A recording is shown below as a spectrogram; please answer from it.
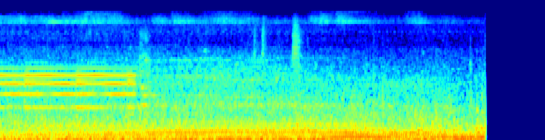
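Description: A Union Pacific freight train going away along the rails: a train horn holds a steady chord and stops abruptly about a second in, over the train's continuous low rumble. The sound cuts off suddenly near the end.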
